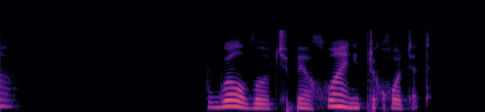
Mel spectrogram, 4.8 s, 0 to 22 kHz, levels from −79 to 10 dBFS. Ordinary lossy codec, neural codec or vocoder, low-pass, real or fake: none; codec, 16 kHz, about 1 kbps, DyCAST, with the encoder's durations; 7.2 kHz; fake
